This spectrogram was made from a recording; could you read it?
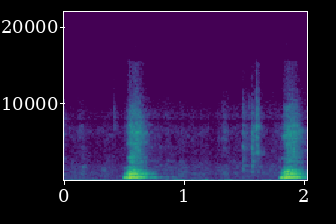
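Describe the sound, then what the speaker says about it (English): A stressed dog gives two separate sharp barks roughly a second apart, fairly close and loud, with quiet background between them and no talking. "I don't want the dog to be stressed out that much."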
